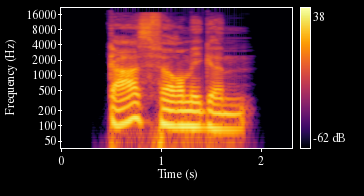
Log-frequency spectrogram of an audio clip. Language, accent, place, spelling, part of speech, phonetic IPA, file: German, Germany, Berlin, gasförmigem, adjective, [ˈɡaːsˌfœʁmɪɡəm], De-gasförmigem.ogg
- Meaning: strong dative masculine/neuter singular of gasförmig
